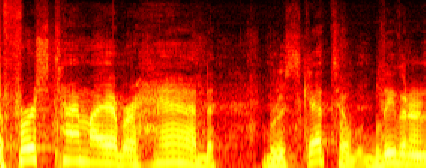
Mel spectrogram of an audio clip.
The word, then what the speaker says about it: bruschetta: So first of all, yeah, it is bruschetta. It's not bruschetta. That's kind of the American pronunciation, but it's bruschetta.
